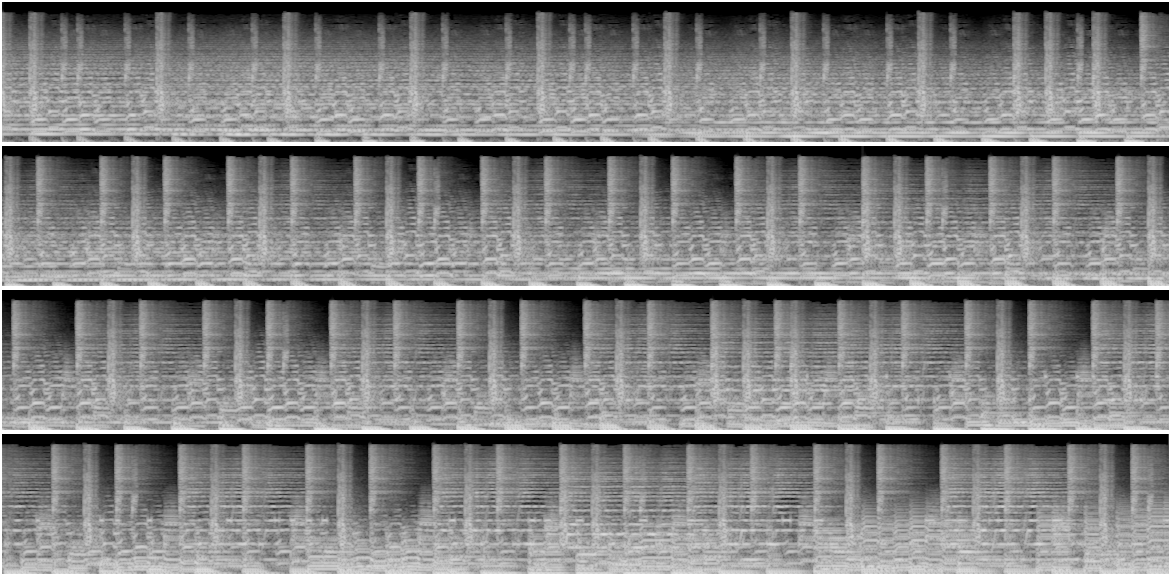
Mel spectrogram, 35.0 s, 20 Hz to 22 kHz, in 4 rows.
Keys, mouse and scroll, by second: 0.0-3.1 drag, 3.1 middle click, 3.5 click, 4.8 click, 7.5 a, 7.8 a, 8.2 a, 9.3 click, 9.3 s, 11.0 shift+z, 32.3-35.0 middle drag.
